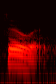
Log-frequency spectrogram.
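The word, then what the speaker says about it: Thoreau: one of course was thorough I'm pronouncing it properly after 50 years of mispronouncing it the thorough society says it's to be pronounced thorough um his he writes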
